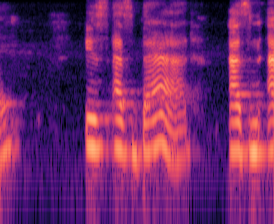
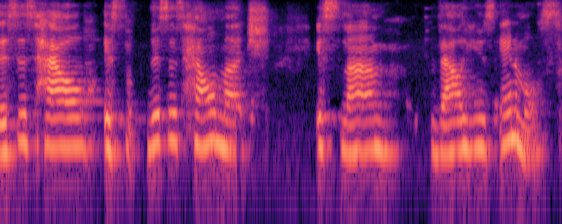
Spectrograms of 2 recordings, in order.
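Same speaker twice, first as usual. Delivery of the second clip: choked-up, tearful voice on the verge of crying; 2 semitones higher than usual. Addressing the audience, about to cry. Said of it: "I'm like about to cry right now".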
